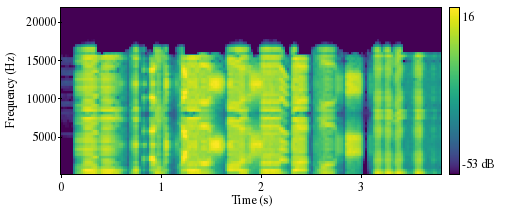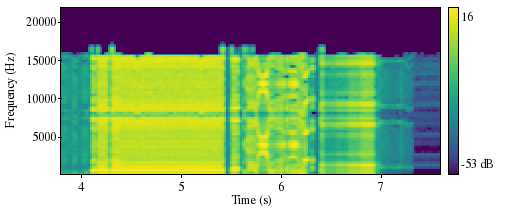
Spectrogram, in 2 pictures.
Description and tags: letters i say back
PHRASE FOLLOWED BY COOL DIGITAL NOISES. one of a series of samples of a circuit bent Speak N Spell.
